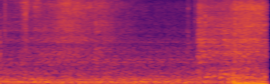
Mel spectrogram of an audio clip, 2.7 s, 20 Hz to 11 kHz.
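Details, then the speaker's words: 1998 Saturn after a head gasket replacement, previously crank-no-start. The engine starts and settles to an even idle, then revs cleanly. Fuel trims are near normal, there are no codes, and the EGR is fine. "It seems to start fine and revs up fine. Trims aren't too far off."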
